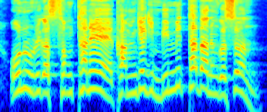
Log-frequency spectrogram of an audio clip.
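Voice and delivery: loud, high-pitched pulpit exclamation; full-force preaching. Real, not acted. Preacher questioning how shepherds could understand it, full-force preaching. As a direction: drive each question out loudly to the congregation.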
